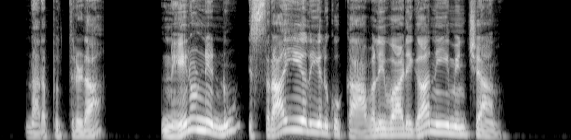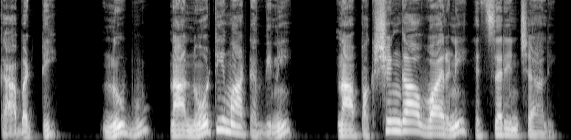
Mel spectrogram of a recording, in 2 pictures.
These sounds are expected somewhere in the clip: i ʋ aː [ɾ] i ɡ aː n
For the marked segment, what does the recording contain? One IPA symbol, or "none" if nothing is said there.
ɽ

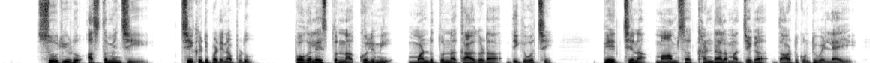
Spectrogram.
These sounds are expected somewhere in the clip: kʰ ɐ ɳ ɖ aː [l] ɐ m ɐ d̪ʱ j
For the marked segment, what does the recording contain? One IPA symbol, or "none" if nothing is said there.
l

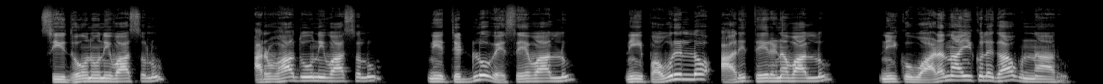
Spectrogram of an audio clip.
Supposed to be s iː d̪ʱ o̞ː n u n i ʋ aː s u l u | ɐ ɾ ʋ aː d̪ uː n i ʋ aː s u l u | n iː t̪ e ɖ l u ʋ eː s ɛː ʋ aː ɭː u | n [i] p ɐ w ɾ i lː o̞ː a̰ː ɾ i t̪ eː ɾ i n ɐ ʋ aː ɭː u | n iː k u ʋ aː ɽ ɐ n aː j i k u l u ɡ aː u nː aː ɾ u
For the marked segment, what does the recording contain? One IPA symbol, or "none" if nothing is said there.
iː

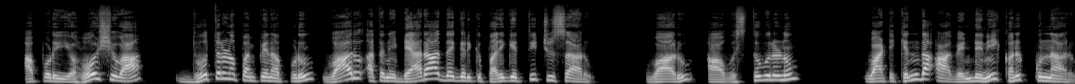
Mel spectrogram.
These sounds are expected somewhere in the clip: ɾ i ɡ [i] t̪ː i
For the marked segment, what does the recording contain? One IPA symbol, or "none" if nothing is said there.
e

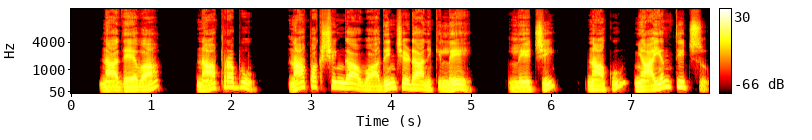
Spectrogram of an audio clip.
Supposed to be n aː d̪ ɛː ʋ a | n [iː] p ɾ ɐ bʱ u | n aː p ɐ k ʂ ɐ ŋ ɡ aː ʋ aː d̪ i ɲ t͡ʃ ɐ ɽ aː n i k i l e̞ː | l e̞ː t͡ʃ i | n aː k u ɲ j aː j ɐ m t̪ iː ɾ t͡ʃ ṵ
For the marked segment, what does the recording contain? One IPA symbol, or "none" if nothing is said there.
aː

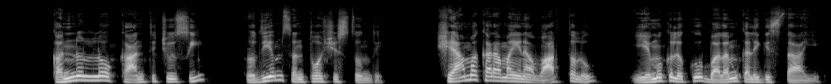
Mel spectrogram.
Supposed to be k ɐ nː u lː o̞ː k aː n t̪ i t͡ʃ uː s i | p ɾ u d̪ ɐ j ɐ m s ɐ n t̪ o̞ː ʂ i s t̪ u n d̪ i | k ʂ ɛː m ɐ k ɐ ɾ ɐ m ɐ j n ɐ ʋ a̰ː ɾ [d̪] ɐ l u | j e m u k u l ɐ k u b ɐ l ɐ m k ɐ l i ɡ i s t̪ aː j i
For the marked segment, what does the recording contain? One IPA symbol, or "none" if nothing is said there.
t̪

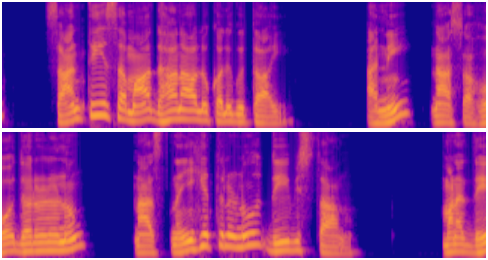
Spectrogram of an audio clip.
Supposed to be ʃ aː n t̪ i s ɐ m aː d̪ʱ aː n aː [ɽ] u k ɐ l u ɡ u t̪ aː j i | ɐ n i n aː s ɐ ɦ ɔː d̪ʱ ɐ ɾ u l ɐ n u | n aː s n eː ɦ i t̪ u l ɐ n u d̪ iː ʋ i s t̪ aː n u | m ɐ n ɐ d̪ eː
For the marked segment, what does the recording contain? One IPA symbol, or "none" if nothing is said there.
l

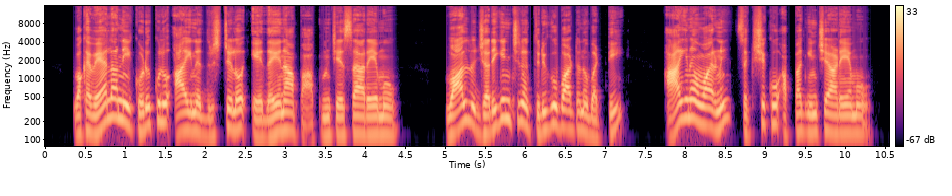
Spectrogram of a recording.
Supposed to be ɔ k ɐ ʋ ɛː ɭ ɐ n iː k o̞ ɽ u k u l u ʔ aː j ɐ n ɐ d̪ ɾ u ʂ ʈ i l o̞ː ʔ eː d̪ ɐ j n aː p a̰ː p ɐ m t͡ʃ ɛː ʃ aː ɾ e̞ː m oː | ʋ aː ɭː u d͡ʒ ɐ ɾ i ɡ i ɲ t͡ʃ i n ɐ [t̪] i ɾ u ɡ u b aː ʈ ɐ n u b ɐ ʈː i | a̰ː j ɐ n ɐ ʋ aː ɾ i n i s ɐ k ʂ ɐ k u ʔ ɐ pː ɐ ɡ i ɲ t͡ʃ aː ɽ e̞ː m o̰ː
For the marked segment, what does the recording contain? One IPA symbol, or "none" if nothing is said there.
t̪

